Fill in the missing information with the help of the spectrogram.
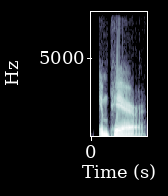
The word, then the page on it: impair: American English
